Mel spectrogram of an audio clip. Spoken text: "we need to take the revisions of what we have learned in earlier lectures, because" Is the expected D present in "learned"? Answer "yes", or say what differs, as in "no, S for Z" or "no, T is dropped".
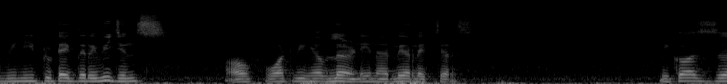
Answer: yes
